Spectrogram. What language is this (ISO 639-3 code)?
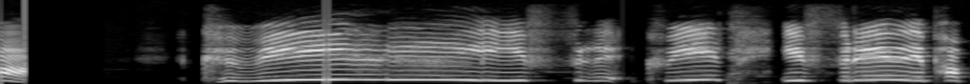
isl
